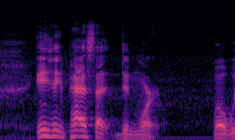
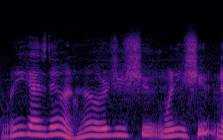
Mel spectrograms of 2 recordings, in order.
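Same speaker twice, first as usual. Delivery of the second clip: high, hushed mom voice; a mother asking what's going on, voiced higher; mom demanding; 7 semitones higher, 11 dB quieter, faster than usual. Mom catching boys shooting guns.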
